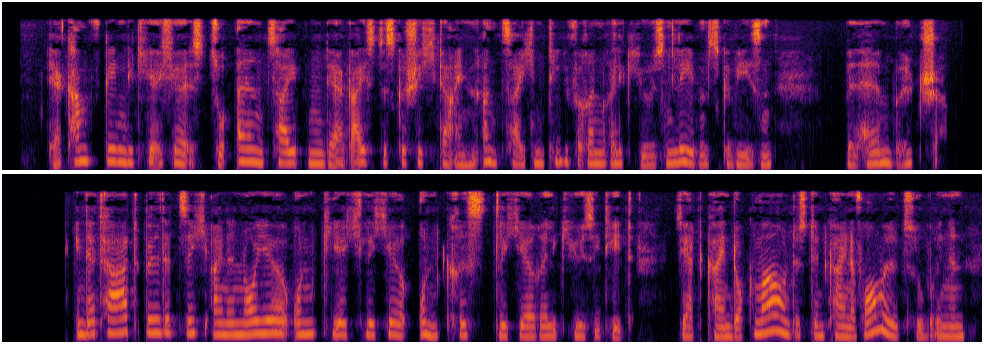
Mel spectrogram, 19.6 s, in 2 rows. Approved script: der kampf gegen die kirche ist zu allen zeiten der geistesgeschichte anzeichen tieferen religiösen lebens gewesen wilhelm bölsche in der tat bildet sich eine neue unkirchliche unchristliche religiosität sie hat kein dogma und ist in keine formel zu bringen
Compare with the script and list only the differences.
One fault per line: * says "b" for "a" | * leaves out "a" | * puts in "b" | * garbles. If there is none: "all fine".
* puts in "ein"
